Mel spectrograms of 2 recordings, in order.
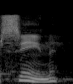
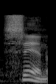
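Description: First: The name is said the original, older way. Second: The name is said the common English way.

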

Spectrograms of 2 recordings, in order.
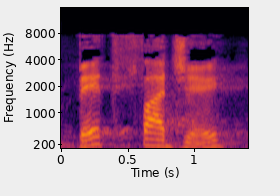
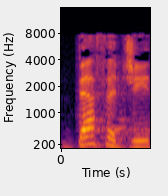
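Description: First: The name is said with Hebrew pronunciation. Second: The name is said with English pronunciation. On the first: "In Hebrew, it's Bethphage" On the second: "that's how we would pronounce it in English"

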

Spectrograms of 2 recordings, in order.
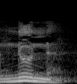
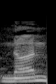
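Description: First: The name is said with a Hebrew pronunciation. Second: The name is said with an English pronunciation. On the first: The speaker calls it right. "but it's in Hebrew" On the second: The speaker calls it wrong. "We pronounce it Nun"

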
